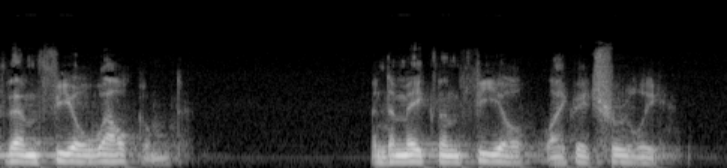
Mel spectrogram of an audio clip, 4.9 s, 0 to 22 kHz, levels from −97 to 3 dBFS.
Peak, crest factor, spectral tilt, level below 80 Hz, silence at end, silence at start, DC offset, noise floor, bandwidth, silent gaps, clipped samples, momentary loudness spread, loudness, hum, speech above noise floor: -6 dBFS; 18 dB; -8 dB/octave; -62 dBFS; 0.4 s; 0 s; under 0.1%; -73 dBFS; 7.4 kHz; none; under 0.1%; 14 LU; -24 LUFS; none; 51 dB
